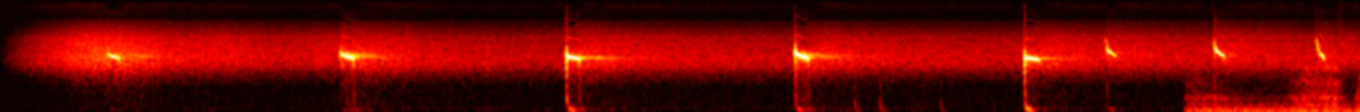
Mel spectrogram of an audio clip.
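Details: Echolocation of a hoary bat captured with a bat detector and slowed to audible range: short sharp descending chirp pulses, about one per second, then quickening to closer-spaced pulses near the end, against silence.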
